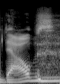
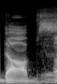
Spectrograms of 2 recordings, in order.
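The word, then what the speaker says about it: Doubs: We'll call him Daubs. – Daubs. Yeah, I think, it's, I think they pronounce it Dobbs.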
